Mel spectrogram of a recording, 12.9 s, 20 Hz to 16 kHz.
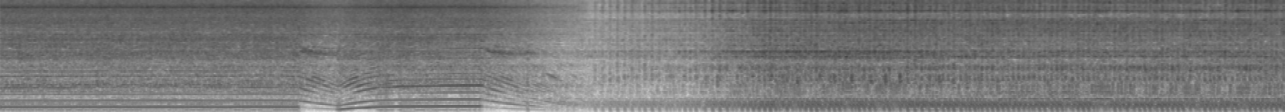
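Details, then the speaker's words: Stihl 036 chainsaw rescued from a junkyard, carb fitted and tuned, new NGK plug, 20-inch bar: crisp two-stroke wail dips on throttle changes, then holds a steady high scream at full revs, 13,410 max rpm; clean, healthy saw. "Alright, so we got maximum RPMs of 13,410 right now. I think my target was 13,000, but I'll actually have to go and check the specs on that for sure. But I know that Stihl chainsaws have high RPMs."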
